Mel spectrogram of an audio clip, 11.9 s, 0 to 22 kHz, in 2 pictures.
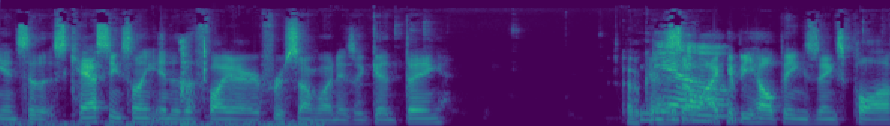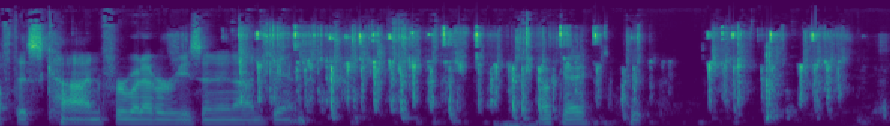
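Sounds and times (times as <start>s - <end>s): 
speech: 0.0s - 3.1s, 4.2s - 8.3s, 9.5s - 10.4s
typing on a computer keyboard: 7.4s - 11.8s.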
